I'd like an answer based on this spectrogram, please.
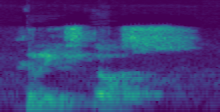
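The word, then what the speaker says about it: Χριστός: viene del hebreo y en griego se dice cristos es difícil de pronunciar porque no es una c sino una J cristos es difícil de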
